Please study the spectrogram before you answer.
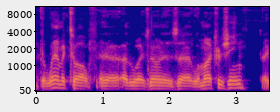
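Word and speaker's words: lamotrigine: about the u the lam otherwise known as lamatroine. Did I pronounce that right? Lamotrogene.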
